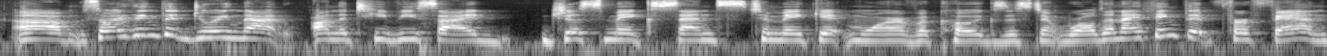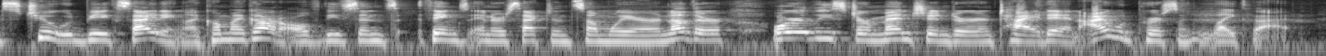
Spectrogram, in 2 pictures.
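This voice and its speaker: A woman with a mid-pitched voice chats on an entertainment panel. Her delivery is casual and conversational, like someone sharing opinions among colleagues. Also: a little fast, hardly any pauses. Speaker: panelist on a movie news show.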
